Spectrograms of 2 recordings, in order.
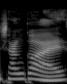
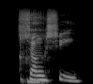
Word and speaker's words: Shang-Chi: Have you got seen Shanghai? – Shang-Chi.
